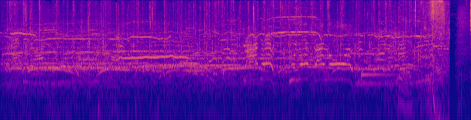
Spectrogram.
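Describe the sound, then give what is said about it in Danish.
A rioting crowd at Christiania yelling and shouting, many voices overlapping in a loud, continuous clamor of raised cries. It ends with a sudden sharp crash-like burst before cutting out. “Beboerne på Christiania holder krisemøde i aften, og lige nu strømmer sympatisører, venner, brugere og aktivister dertil, og alt tyder på, at optøjerne eskalerer.”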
